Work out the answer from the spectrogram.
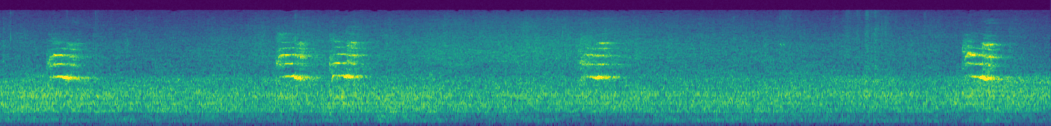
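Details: Curious blue jay fledglings foraging, giving short, harsh, nasal calls with layered harmonics; five calls over ten seconds, a pair close together early on, separated by long pauses with steady background hiss.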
